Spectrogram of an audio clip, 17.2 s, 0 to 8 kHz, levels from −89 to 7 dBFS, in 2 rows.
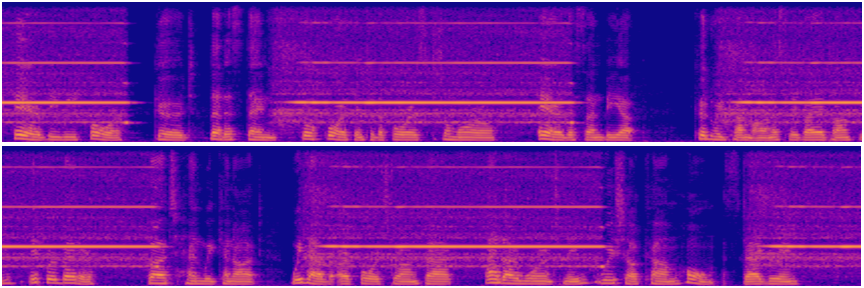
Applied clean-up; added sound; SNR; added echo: none; Wind instrument, woodwind instrument; -5 dB; reverberation time 0.2 s.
